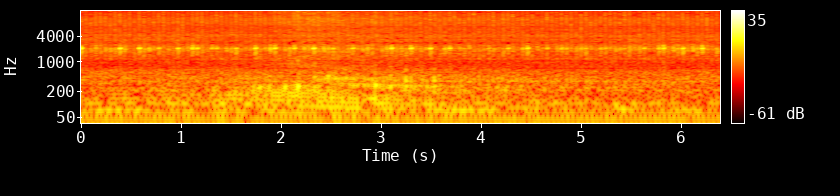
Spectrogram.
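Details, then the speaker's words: Toyota Kijang LGX diesel after cylinder head service and valve adjustment, injection pump just set: steady idle with even, moderately coarse clatter and no odd knocks, standard sound for this engine; normal diesel idle. "Oh ya udah Vera suara standarnya untuk Kijang LGX diesel enggak terlalu halus dan juga enggak terlalu kasar"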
